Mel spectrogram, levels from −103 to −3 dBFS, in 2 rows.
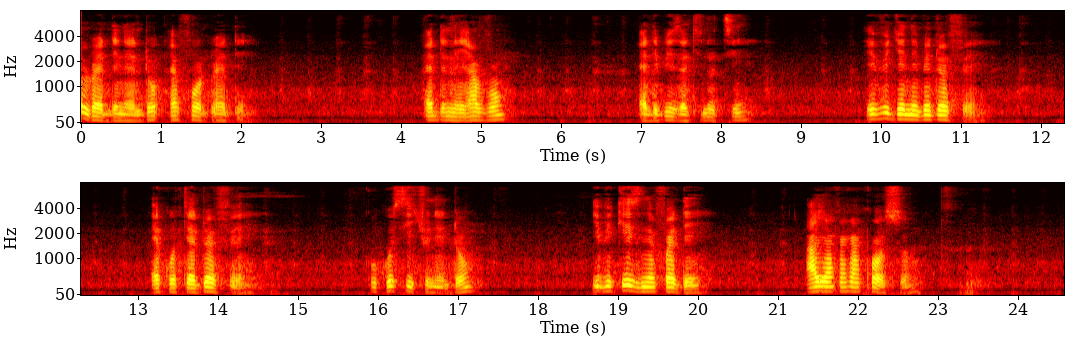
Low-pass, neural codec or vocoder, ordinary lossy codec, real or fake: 7.2 kHz; vocoder, 22.05 kHz, 80 mel bands, Vocos; AAC, 48 kbps; fake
